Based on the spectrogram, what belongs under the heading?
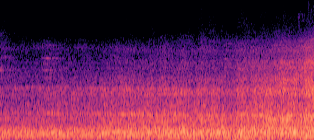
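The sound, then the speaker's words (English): A steady, heavy rumble of an underground train approaching platform B, a dense low roar with a faint hiss above it, holding at an even, fairly loud level throughout. “The train approaching platform B is the service to Paddington, not stopping at Bond Street.”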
